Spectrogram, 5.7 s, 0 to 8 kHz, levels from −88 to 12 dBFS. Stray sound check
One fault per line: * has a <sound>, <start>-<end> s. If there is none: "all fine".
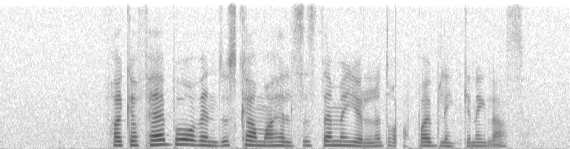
* has a dropout, 4.0-4.0 s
